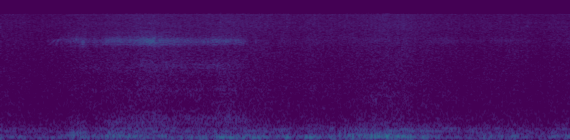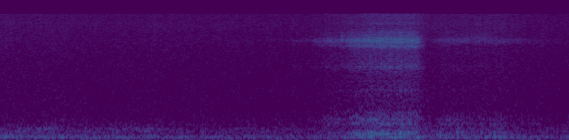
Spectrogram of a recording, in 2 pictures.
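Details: Sleeping female dog snoring like a human: soft, low rumbling snores with a faint high nasal whistle on a couple of breaths.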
